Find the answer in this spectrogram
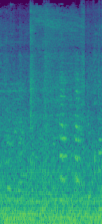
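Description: Steady low rumbling background noise, with two brief faint voice sounds about a second and a half in.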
